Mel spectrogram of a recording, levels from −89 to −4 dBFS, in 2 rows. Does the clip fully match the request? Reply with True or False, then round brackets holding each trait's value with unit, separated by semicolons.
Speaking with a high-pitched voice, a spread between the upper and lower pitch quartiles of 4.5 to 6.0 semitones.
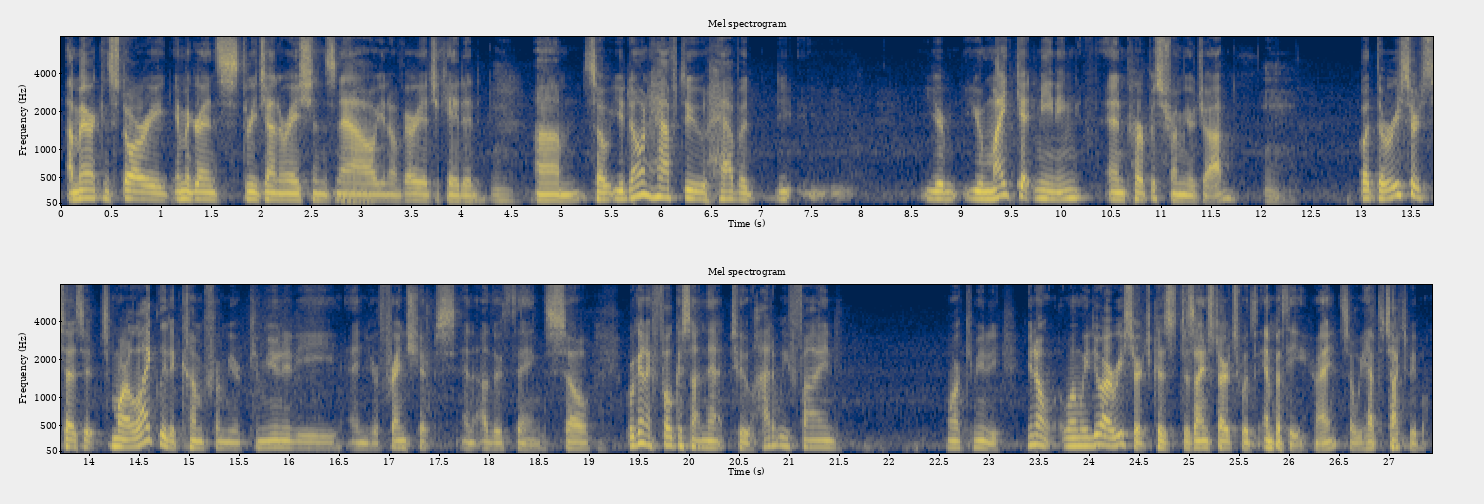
False (120 Hz; 5.0 semitones)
